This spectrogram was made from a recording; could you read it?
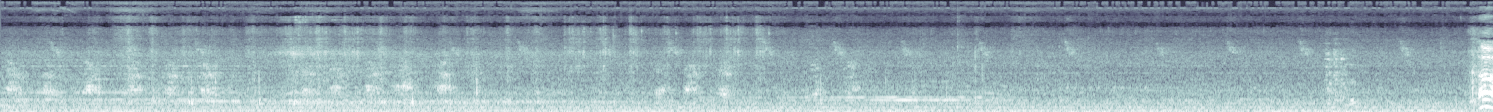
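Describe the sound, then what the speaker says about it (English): Neighbor's dogs outdoors giving scattered barks and yips, faint and distant over a low steady background hum, no voices. "I think that's just the neighbor's dogs outside."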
